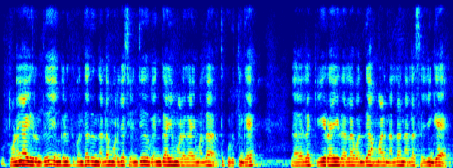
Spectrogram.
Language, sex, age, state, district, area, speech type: Tamil, male, 45-60, Tamil Nadu, Coimbatore, rural, spontaneous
